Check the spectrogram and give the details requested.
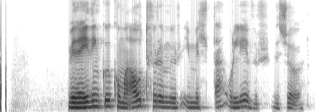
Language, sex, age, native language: Icelandic, male, 40-49, Icelandic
